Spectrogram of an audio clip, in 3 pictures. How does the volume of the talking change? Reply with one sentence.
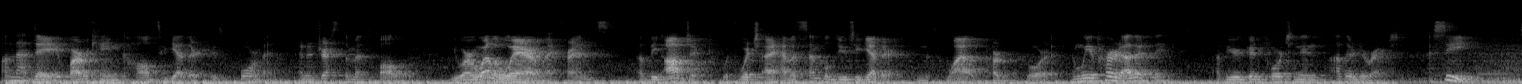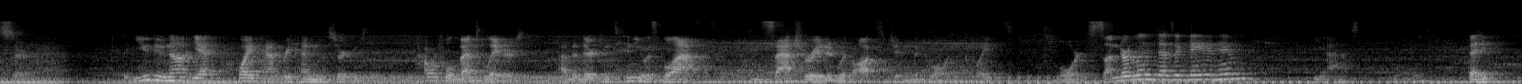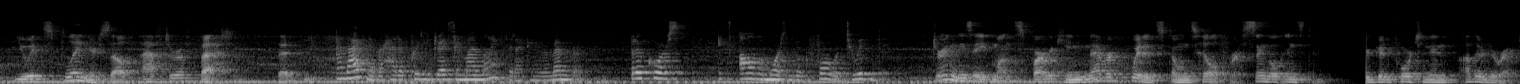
The loudness of the talking stays about the same.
